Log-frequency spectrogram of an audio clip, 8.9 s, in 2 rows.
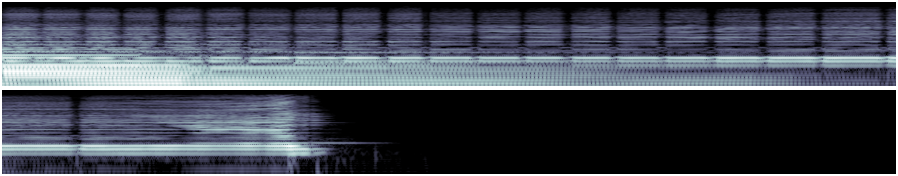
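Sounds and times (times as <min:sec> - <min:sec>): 
acoustic instrument: 0:00.0 - 0:06.2.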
